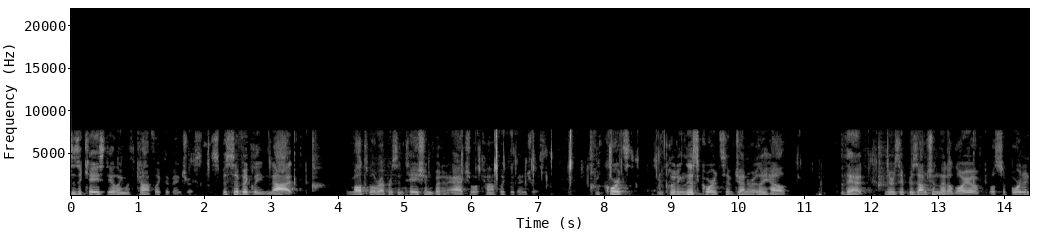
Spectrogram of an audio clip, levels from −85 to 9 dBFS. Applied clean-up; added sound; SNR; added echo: classical method spectral subtraction.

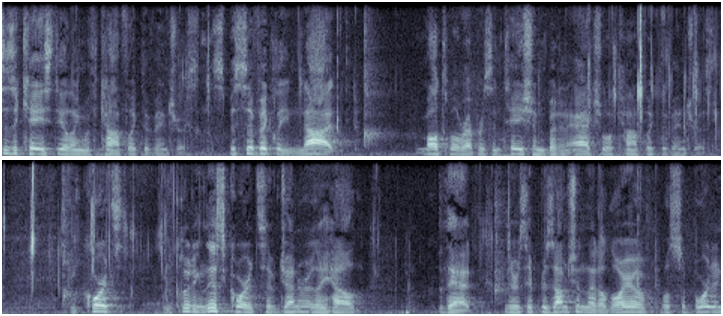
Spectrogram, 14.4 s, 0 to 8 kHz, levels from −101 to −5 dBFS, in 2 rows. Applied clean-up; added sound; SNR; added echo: none; Chewing, mastication; 12 dB; none.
